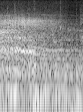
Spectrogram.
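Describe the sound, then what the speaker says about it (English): Sheep bleating in the Caesar III city-building game, a short wavering animal cry lasting about a second over a steady background of game ambience. "Ignore the dying sheep,"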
